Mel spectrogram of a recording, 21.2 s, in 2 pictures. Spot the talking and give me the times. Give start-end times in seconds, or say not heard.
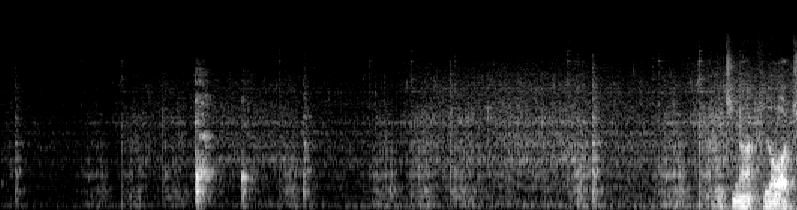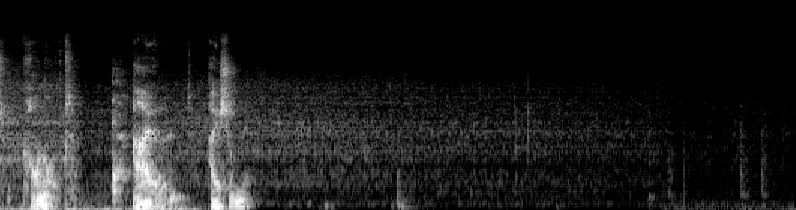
9.6-13.9.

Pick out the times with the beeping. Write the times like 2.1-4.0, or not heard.
not heard.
